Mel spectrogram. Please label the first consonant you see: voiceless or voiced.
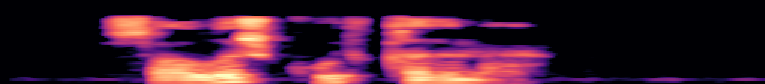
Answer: voiceless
